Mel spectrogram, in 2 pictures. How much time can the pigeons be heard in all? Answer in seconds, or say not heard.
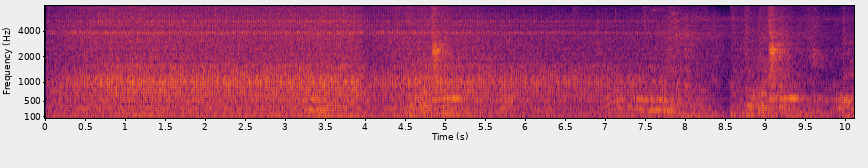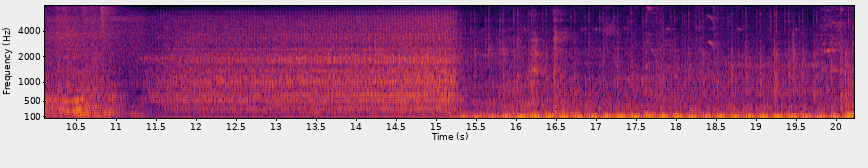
8 s.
